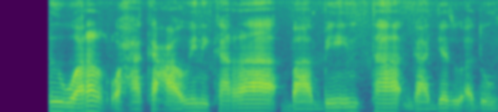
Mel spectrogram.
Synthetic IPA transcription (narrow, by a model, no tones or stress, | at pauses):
ðʊwɐɾɐrwʔɑ̰ħɑːkʰɐʕɑːwɪnɪkʰɐɾaːbaːbint̪ʰɐɡaːd͡ʒɐðʊʔɐ̰d̪uːŋ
